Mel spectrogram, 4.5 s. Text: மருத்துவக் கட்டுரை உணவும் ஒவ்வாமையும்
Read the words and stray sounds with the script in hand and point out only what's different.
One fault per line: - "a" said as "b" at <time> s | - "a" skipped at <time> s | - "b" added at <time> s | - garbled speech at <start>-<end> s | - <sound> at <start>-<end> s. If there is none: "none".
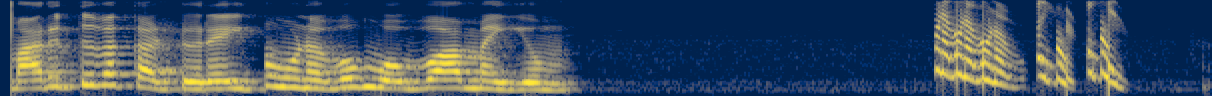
- chirp at 3.5-4.3 s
